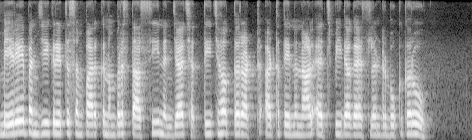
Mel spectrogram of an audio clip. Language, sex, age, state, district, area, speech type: Punjabi, female, 45-60, Punjab, Fatehgarh Sahib, rural, read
